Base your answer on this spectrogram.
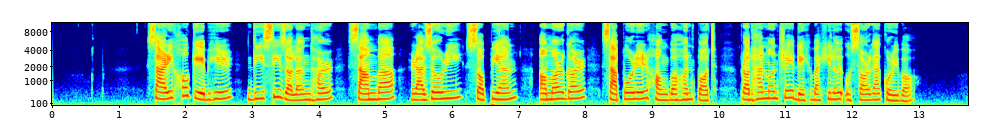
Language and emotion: Assamese, neutral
